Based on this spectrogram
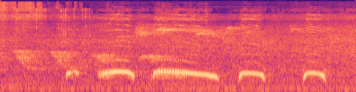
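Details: Clear, close spotted dove coo, played to lure wild doves: a soft short note, a rounded coo, a long gently falling coo, then two short rounded coos in quick succession.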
